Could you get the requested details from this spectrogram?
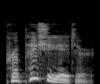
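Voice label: "propitiator", British English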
